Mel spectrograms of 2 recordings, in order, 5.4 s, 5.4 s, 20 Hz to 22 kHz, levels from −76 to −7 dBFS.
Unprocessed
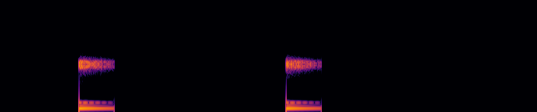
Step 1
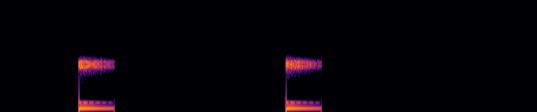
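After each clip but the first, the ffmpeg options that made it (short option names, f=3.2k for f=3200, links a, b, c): -af "equalizer=f=1.3k:w=1.5:g=3.5"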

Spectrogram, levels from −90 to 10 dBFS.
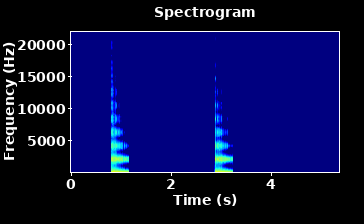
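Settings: -af "aeval=exprs='(tanh(20*val(0)+0.55)-tanh(0.55))/20':c=same,afftdn=nr=15:nf=-58"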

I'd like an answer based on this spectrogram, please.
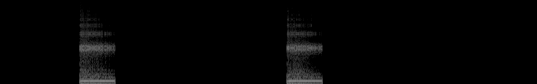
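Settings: -af "aeval=exprs='(tanh(70.8*val(0)+0.35)-tanh(0.35))/70.8':c=same,volume=1.5dB"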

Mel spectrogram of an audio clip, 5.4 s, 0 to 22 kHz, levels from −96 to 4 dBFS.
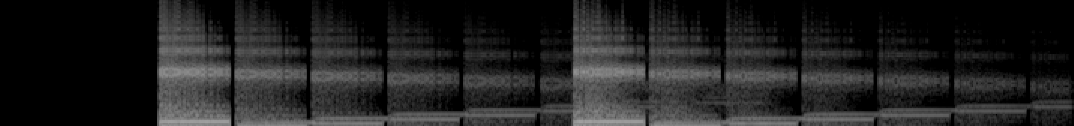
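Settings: -filter_complex "[0:a]asplit=8[a][b][c][d][e][f][g][h];[b]adelay=381,afreqshift=-130,volume=-10dB[i];[c]adelay=762,afreqshift=-260,volume=-14.4dB[j];[d]adelay=1143,afreqshift=-390,volume=-18.9dB[k];[e]adelay=1524,afreqshift=-520,volume=-23.3dB[l];[f]adelay=1905,afreqshift=-650,volume=-27.7dB[m];[g]adelay=2286,afreqshift=-780,volume=-32.2dB[n];[h]adelay=2667,afreqshift=-910,volume=-36.6dB[o];[a][i][j][k][l][m][n][o]amix=inputs=8:normalize=0,volume=2.5dB"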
